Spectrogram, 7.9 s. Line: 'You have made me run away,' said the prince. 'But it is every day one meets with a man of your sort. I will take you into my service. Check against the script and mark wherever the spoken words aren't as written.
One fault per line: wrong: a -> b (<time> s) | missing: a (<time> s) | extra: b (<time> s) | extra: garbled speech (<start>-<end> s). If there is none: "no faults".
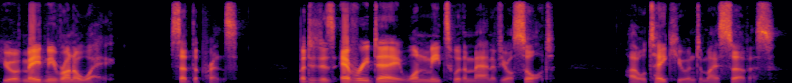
no faults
